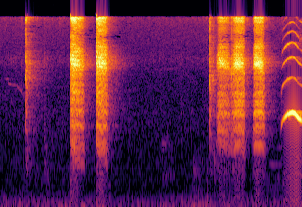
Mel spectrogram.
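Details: Harsh, raspy kretekan notes of a White-rumped shama, a pair then a rapid triplet, ending with a loud rising-and-falling whistled note.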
